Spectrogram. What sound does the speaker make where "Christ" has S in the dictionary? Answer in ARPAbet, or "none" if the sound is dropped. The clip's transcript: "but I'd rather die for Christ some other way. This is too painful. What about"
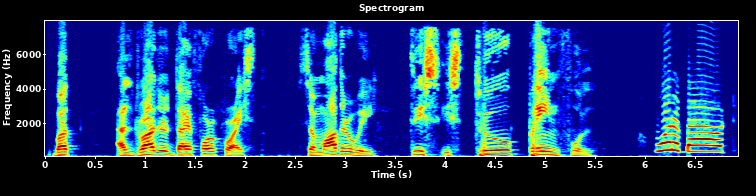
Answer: S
